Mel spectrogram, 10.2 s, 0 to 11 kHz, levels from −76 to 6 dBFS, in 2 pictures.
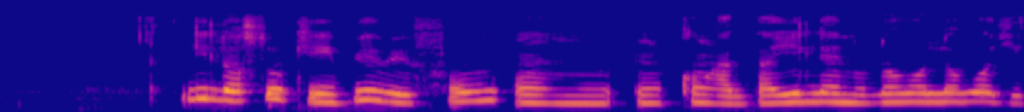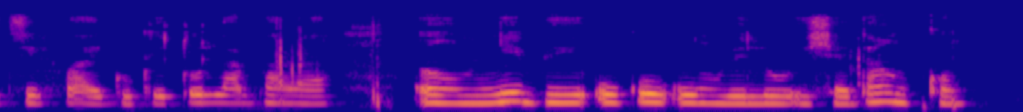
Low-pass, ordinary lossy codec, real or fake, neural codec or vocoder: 7.2 kHz; MP3, 96 kbps; real; none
